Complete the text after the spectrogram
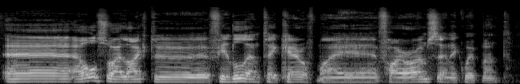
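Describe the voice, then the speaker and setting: Norwegian man halting through a review. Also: medium pitch, level tone, a bit bright. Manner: halting, many fillers and restarts. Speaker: gun reviewer. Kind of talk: casual product review.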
